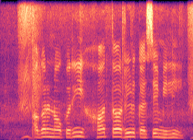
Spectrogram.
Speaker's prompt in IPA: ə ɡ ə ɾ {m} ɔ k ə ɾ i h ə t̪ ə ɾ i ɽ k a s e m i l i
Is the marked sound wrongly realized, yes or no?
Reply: yes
